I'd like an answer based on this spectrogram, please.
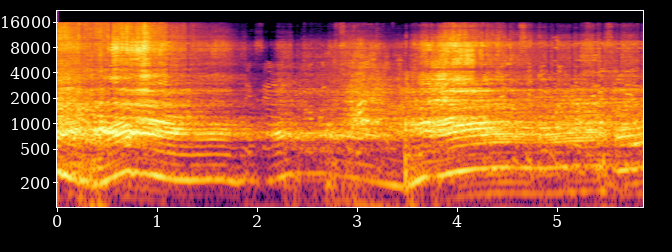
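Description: Rally car engine revving hard under acceleration away from a corner, its pitch falling and climbing through gear changes, with a sharp drop about three and a half seconds in before it climbs again.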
